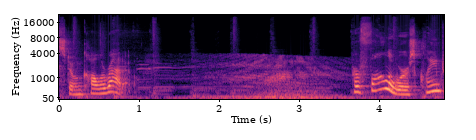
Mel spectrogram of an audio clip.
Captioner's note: plane engine roaring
